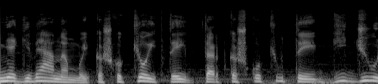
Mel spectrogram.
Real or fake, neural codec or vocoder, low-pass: fake; vocoder, 44.1 kHz, 128 mel bands every 256 samples, BigVGAN v2; 14.4 kHz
